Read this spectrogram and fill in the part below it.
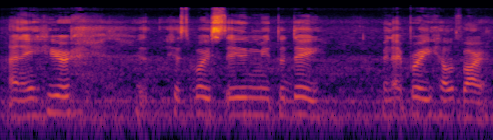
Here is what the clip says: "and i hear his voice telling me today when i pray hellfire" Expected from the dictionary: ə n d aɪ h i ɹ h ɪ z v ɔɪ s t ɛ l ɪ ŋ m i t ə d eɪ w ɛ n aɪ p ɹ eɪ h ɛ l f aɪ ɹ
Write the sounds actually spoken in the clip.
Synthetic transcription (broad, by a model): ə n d aɪ h i ɹ h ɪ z v ɔɪ s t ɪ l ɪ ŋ m i t ə d eɪ w ɛ n aɪ p ɹ eɪ h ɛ l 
